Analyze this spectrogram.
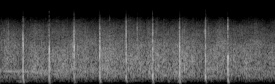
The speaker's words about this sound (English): Hey, round of applause, please.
